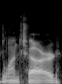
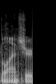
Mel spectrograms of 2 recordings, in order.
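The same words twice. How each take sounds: First: The name is said the Louisiana way. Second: The name is said the speaker's usual way.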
